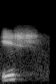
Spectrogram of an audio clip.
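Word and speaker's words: ich: जैसे यहां पे इश। ठीक है? इश का मतलब होता है आई। एक और यह भी आपको जरूर याद हो जाना चाहिए। यह इच नहीं है। यह इश है।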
